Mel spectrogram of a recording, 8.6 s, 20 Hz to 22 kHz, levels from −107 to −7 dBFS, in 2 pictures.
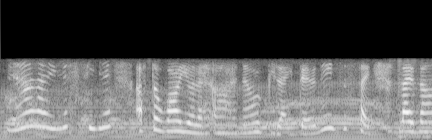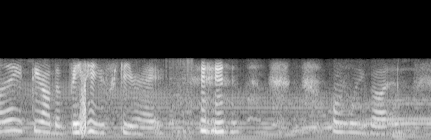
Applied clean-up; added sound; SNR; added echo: none; Musical instrument; 9 dB; none.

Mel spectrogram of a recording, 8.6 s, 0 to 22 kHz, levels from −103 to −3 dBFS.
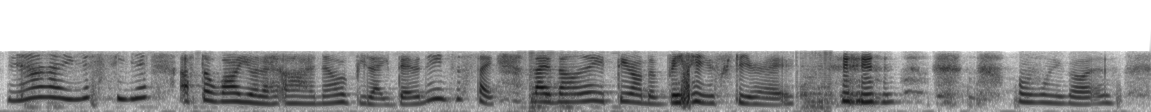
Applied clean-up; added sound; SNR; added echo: none; none; none; none.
